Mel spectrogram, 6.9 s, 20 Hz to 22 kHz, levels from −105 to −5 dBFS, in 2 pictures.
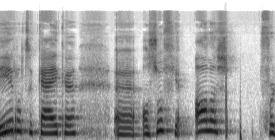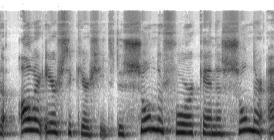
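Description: A speech clip with a loud pop, actually two sharp pops in quick succession between 2.83 and 3.03 s, standing roughly ten decibels above the speech, which continues underneath. The likely cause is a voltage spike from a plug, switch or static discharge. On a waveform they show as two tall spikes; a spectrogram shows thin vertical broadband lines.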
